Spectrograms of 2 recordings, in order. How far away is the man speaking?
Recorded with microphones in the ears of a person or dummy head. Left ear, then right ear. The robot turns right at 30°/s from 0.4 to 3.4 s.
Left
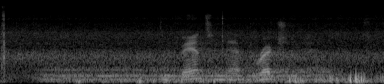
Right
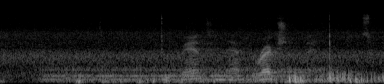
About 0.6 m.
